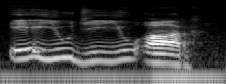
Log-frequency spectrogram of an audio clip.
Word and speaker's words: augur: हाउ to pronounce, AUGUR।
